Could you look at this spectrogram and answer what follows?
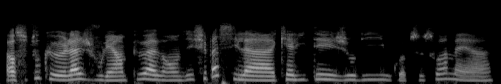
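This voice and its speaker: A woman's voice: mid-range voice, fairly even intonation, fast talker, vocal fry, a bit bright, dry recording, highs cut off. A woman doing casual live video game commentary, playful and joking, with slangy talk. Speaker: game streamer. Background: faint video game music and dialogue.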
